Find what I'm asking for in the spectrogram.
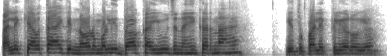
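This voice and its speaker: A man's voice: fairly quick, clean tone. A man teaching a grammar class in speech, asking his students checking questions and answering them himself. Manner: lively, rising on questions and dropping low on answers.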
